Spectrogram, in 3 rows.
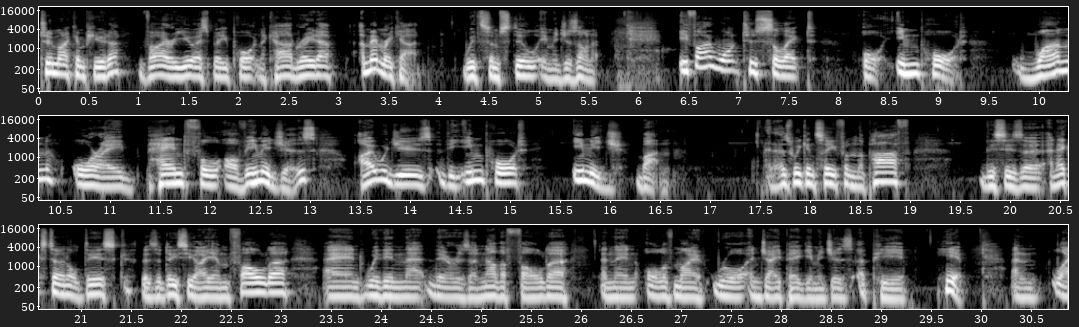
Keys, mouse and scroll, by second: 14.0 click, 15.9 click.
